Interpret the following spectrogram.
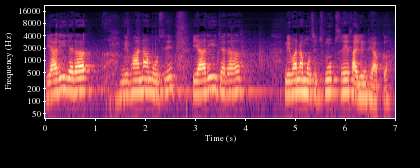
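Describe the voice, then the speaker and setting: A man's voice: fairly high pitch, fairly even intonation, unhurried, darkish tone. Man chanting chemistry mnemonics. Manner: chanting lists of elements in rhythmic mnemonics. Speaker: chemistry teacher. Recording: dull lo-fi sound with faint background noise.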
